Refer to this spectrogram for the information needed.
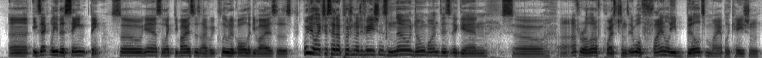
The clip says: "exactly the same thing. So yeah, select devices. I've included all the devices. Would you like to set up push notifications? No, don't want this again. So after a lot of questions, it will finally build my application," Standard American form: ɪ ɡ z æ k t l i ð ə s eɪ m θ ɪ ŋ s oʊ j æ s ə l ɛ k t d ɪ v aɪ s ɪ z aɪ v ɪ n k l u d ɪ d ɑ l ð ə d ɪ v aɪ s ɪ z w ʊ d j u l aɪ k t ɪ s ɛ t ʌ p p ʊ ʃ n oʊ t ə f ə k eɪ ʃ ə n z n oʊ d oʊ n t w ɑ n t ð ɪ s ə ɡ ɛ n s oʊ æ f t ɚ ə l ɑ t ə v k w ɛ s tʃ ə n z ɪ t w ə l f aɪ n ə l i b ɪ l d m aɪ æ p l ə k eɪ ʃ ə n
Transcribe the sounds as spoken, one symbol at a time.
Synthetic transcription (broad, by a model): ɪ ɡ z æ k t l i ð ə s eɪ m θ ɪ ŋ s oʊ j æ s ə l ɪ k d ɪ v aɪ s ɪ z aɪ v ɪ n k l u d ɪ d ɑ l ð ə d ɪ v aɪ s ɪ z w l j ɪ l aɪ k t ɪ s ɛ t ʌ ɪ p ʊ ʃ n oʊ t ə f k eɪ ə n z n oʊ d oʊ n t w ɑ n ð ɪ s ə ɡ ɛ n s oʊ æ f t ɚ ə l ɑ t ə v k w ɛ s tʃ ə n z ɪ t w ə l f aɪ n l i b ɪ l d m aɪ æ p l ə k eɪ ʃ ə n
